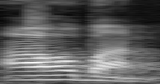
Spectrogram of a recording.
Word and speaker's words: আহ্বান: আরেকটা বোঝানোর চেষ্টা করেছিলাম আহ্বান এই জায়গায় হ এর সাথে ব যুক্তবর্ণ আকারে আছে এইজন্য ভ এর মত উচ্চারণটা হচ্ছে ভ এর মত উচ্চারণটা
